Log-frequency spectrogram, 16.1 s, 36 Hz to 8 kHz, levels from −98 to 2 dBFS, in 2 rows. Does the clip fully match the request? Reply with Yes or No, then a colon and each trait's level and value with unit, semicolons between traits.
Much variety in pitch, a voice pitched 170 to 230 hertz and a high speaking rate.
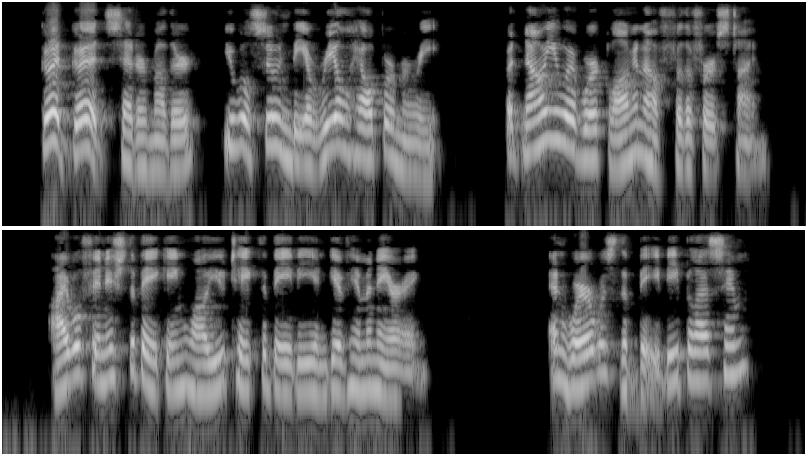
No: wide, 6.6 semitones; high, 190 Hz; average, 170 wpm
